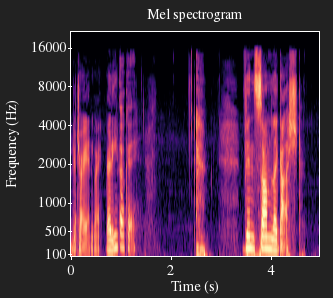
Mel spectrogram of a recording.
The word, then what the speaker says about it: vinsamlegast: Vinsamlegast. Gunsamlegast. Vinsamlegast. Vinsomlegast.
